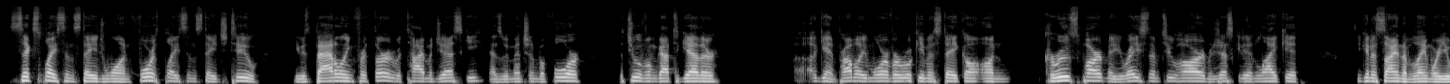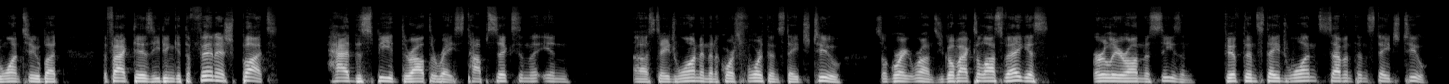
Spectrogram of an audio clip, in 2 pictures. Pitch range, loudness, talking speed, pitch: 135-155 Hz, -16 LUFS, 230 wpm, 145 Hz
